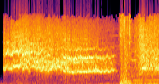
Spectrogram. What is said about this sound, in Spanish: Frena en seco, da media vuelta y sigue circulando marcha atrás.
